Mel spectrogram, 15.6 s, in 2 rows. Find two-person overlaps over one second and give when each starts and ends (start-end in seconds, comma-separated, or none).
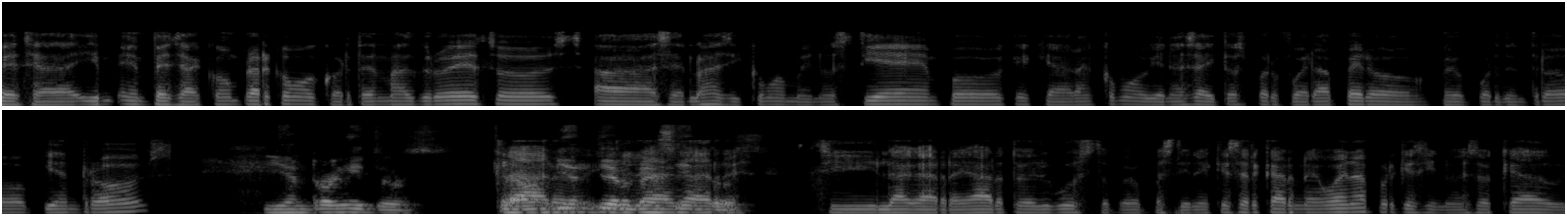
10.2-11.7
